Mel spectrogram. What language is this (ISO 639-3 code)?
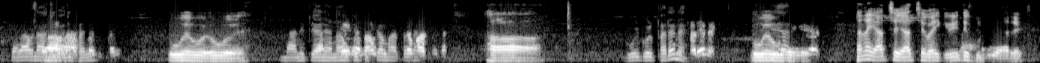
guj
